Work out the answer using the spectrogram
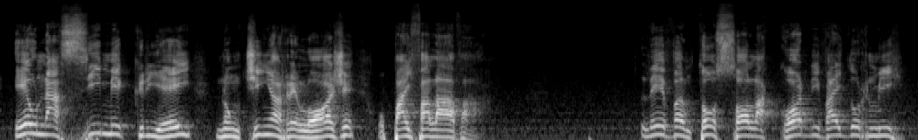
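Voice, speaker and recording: A man's high voice at a very slow pace, with long, frequent pauses, ordinary pitch variation, and noticeable background noise. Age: 60s. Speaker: doctor. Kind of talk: interview. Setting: studio.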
